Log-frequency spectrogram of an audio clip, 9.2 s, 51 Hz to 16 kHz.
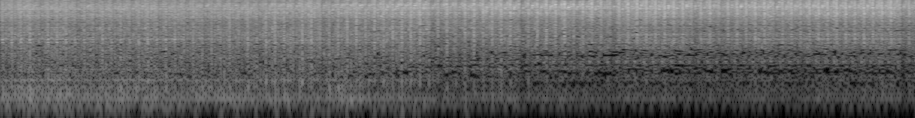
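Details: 2005 Chevrolet Equinox at idle after both heads were rebuilt (one crack welded and machined) and the head gasket replaced: a steady, fast, even knock of about four per second; an engine tune-up additive later cured it.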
